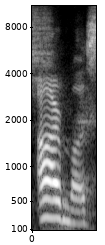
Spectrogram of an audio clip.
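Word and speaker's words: Hermès: আরমাস, Armas. আরমাস, ইয়া, Armas. হ্যাঁ, Is this the spelling? Yeah, There is a D. হ্যাঁ, Okay. বাট এটাকে pronounce করে এভাবে আরমাস। Armas.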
